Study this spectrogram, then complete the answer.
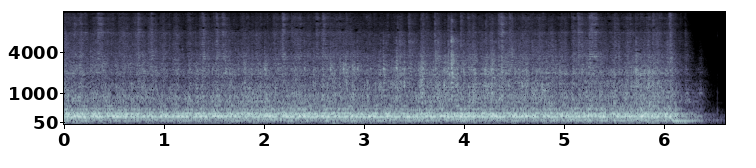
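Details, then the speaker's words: MW screw-drive garage door opener after loosening set screw and pounding scraping pulley forward off back cover: smooth steady motor hum with light rail rattle, stops cleanly; much quieter, remaining noise possibly rail vibration or screw support (unsure). Normal operation. "so yeah that's much quieter um a lot of that noise is just from the rail vibrating"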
